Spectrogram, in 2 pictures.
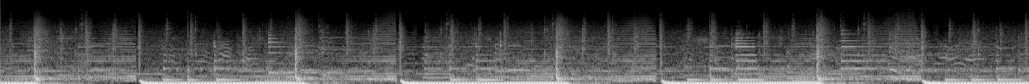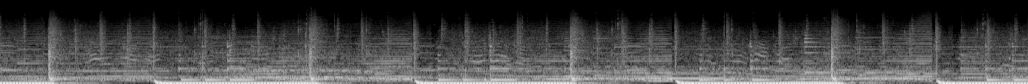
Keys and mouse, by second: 8.9 double click, 11.8 double click.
